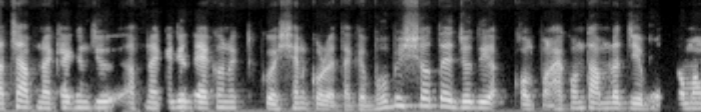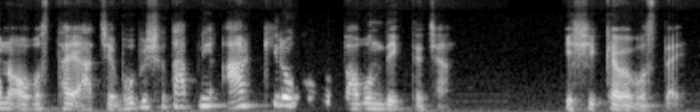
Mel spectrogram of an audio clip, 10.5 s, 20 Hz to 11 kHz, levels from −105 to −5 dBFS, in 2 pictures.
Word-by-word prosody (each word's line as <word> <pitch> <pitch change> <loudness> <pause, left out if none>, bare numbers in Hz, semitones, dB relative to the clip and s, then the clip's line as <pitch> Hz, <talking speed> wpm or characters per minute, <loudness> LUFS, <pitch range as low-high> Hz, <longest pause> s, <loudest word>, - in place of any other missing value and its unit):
আচ্ছা 145 +6 +4
আপনাকে 160 -1 0
এক 170 - -5 0.4
আপনাকে 160 -1 -1
যদি 180 -1 +1
এখন 175 +1 -2
একটা - - -18
কুয়েসশন 140 +2 +2
করে 130 - +3
থাকি। 115 +1 -2
ভবিষ্যতে 215 +2 +2
যদি 170 -1 +3 0.3
কল্পনা 130 -1 0
এখন 160 +4 -4
তো - - +3
আমরা 155 +1 +2
যে 145 - +5
বর্তমান 150 +1 -1 0.2
অবস্থায় 130 +3 -2
আছে, - - -8
"ভবিষ্যতে 185 +4 -3
আপনি 220 +3 -4 0.2
আর - - +3
কিরকম 235 -3 +2
উদ্ভাবন 145 0 -4
দেখতে 125 +1 -4
চান?" - - -10 0.9
এই - - +1
শিক্ষাব্যবস্থায়। - - -2
160 Hz, 165 wpm, -26 LUFS, 140-185 Hz, 0.9 s, যে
